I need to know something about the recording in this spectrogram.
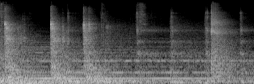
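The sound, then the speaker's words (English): A series of sharp raps on a prison cell door, about six knocks in an uneven rhythm, fairly loud, with a steady low hum underneath and no voices. “But before she could say a word, there was a rapping at their cell door.”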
